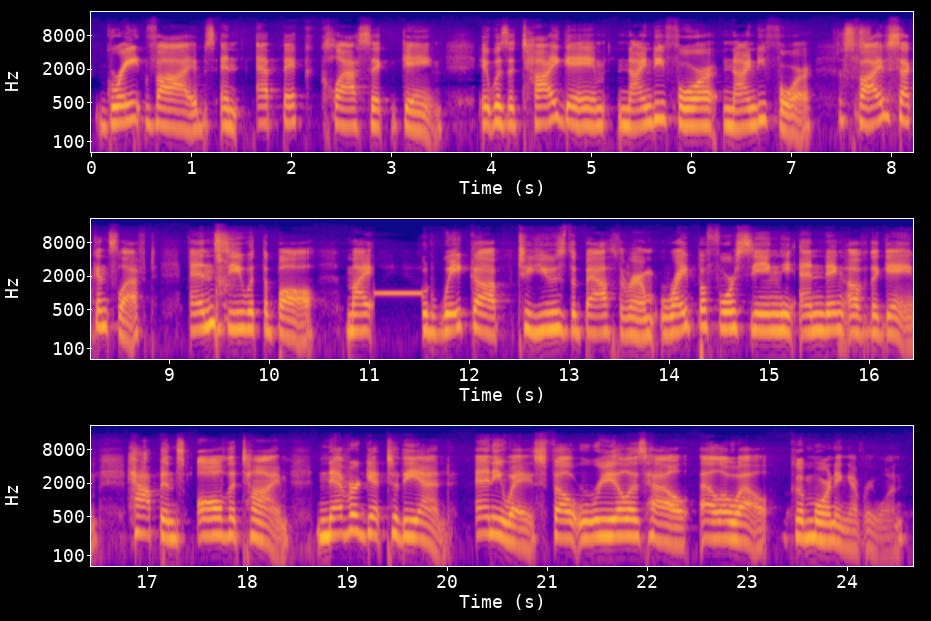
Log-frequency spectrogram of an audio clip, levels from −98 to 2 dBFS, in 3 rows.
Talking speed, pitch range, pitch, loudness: 135 wpm, 195-230 Hz, 210 Hz, -19 LUFS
